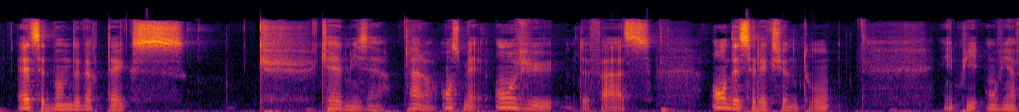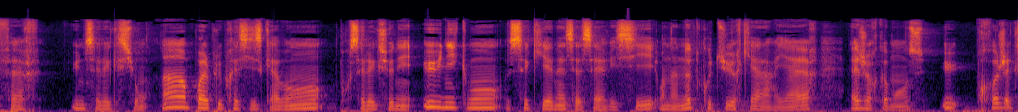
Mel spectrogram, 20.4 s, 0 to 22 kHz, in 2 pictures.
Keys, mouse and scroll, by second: 0.2 alt+shift+right click, 1.8 alt+shift+right click, 4.0 KP_1, 4.7-5.4 scroll down 2, 5.4 shift+middle click, 5.4 scroll down 4, 6.6 a, 7.0-9.0 scroll down 2, 9.0-10.2 scroll down 1, 10.2-11.0 scroll up 2, 11.0 b, 14.2 b, 15.4 middle click, 17.4 KP_1, 19.1 u.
